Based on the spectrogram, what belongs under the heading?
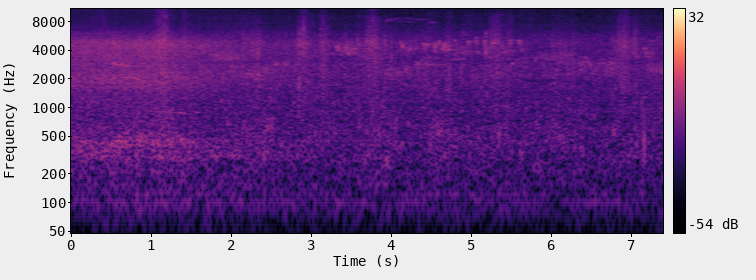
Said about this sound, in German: So ein kleiner Bach und so eine große Schlucht.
